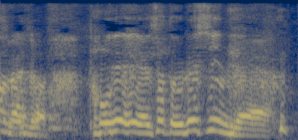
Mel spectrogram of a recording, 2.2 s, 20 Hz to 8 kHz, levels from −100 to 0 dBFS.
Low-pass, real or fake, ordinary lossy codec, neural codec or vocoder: 7.2 kHz; real; AAC, 48 kbps; none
